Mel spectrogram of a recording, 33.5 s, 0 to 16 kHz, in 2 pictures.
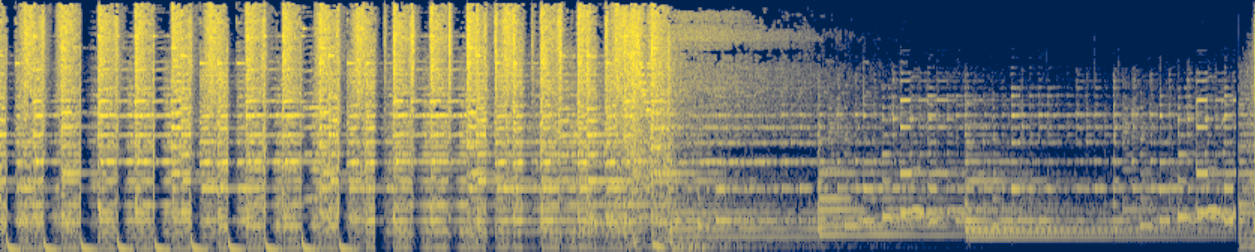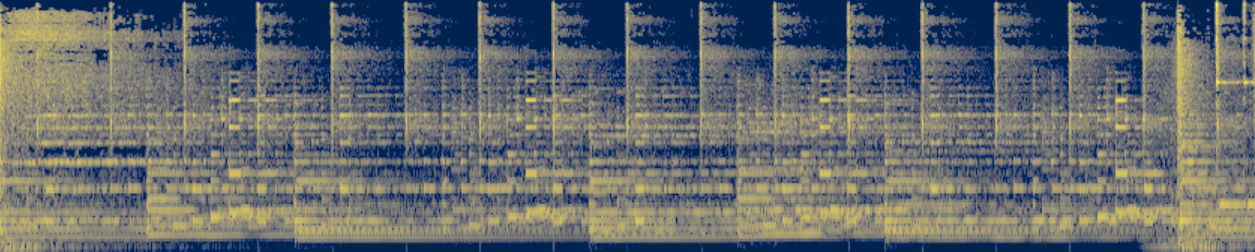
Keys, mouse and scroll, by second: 1.9 click, 4.8 click, 5.3 ctrl+a, 5.9-7.4 typing, 9.5 click, 10.4-11.6 scroll down 1, 11.6-14.7 drag, 14.7-16.9 drag, 16.9-18.0 alt+scroll down 1, 18.0-20.2 drag, 20.2-22.7 drag, 22.7 click, 24.5 s, 25.6-29.1 drag, 29.1 p, 29.8-33.3 drag, 33.3 Down.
